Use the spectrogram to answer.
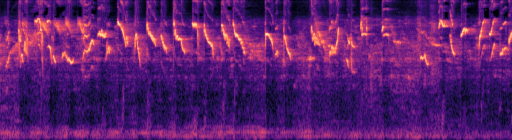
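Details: Mountain white-eye, a kept bird singing vigorously: a rapid, unbroken stream of sharp, high downslurred chips and twitters pouring out for over six seconds.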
